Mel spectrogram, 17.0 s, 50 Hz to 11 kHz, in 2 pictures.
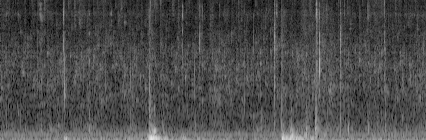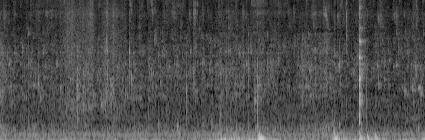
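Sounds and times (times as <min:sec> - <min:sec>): low steady hum: 0:00.0 - 0:17.0
wet chewing and lip smacking: 0:00.3 - 0:02.8, 0:03.4 - 0:09.7, 0:10.6 - 0:12.8.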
